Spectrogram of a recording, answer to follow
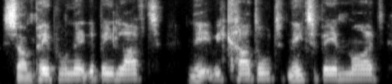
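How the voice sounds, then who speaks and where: A man's voice: mid-range voice, steady tone, normal speed, darkish tone. A man, ranting in a heated casual chat about football fandom and trading colourful insults. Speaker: fan channel guest.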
